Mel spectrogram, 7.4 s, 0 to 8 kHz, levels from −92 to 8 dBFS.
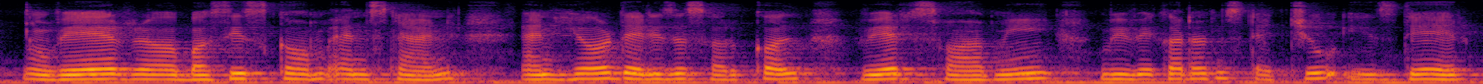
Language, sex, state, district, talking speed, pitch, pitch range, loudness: English, female, Gujarat, Valsad, 145 wpm, 180 Hz, 170-185 Hz, -17 LUFS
